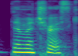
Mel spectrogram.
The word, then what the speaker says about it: Dimitrescu: Like then even um She's like In Resident Evil, Lady Dimitrescu, is that how you say it? Lady Dimitresc Dimitrescu, yes. Her, she is actually based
